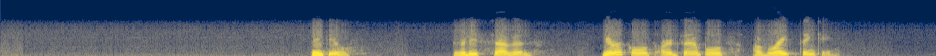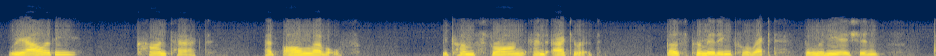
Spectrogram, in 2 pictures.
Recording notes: ACIM Daily Conference Call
